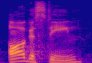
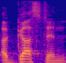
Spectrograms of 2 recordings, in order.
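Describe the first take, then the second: First: The name is pronounced in the common, everyday way. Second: The name is pronounced in the pretentious, seminary way.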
